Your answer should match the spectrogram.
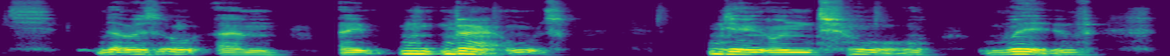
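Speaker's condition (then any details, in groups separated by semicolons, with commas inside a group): Down syndrome; from birth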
